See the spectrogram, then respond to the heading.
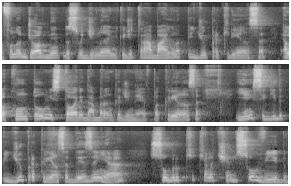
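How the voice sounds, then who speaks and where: With a dark, mellow tone and a somewhat breathy quality, a man speaks at a fairly quick pace, his pitch swinging very widely. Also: medium pitch for a man. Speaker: psychologist teaching an online course. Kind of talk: lecture. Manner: fast.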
